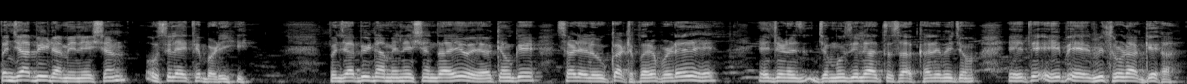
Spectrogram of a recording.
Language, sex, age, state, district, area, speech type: Dogri, male, 60+, Jammu and Kashmir, Jammu, urban, spontaneous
